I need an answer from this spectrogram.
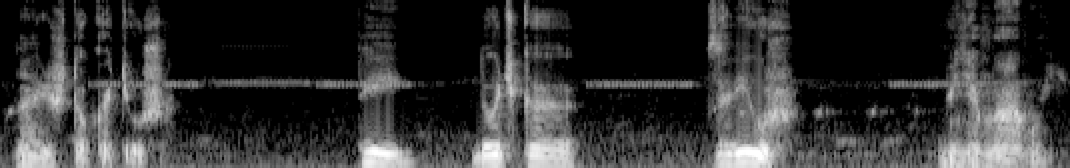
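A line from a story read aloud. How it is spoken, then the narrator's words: Quiet, tender voice. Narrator (Russian): Макаровна тихим голосом сказала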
